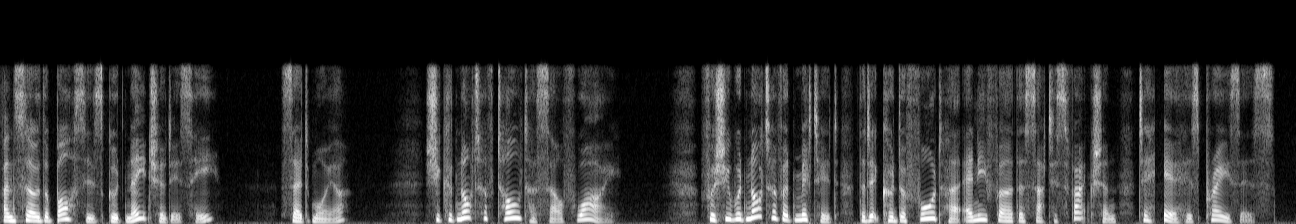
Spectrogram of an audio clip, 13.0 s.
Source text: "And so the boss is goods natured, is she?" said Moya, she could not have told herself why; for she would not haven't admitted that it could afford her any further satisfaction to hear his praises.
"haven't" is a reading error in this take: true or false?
true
